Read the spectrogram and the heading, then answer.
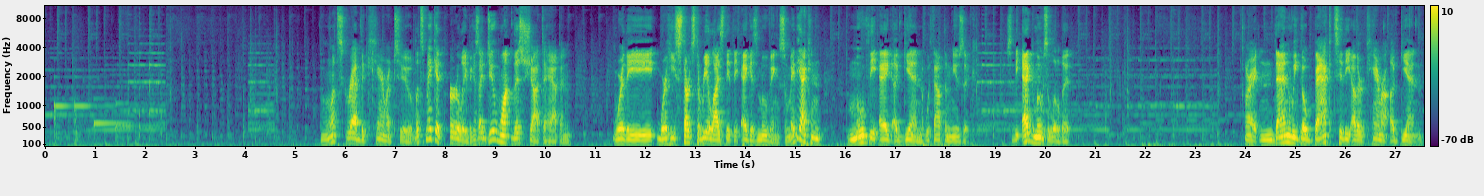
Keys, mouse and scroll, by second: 5.8 right click, 5.8 space, 6.4 g, 17.1 click, 18.5 space, 22.4-23.3 scroll down 1, 22.4 space, 23.3-26.5 scroll down 4, 23.3 space, 27.3 right click.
